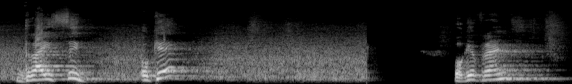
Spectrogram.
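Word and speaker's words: dreißig: इट is known to बी as asset and इट is pronounced as a sharp sound of double S in German language S. सो इट इज ड्राइसिग. ड्राइसिग.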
